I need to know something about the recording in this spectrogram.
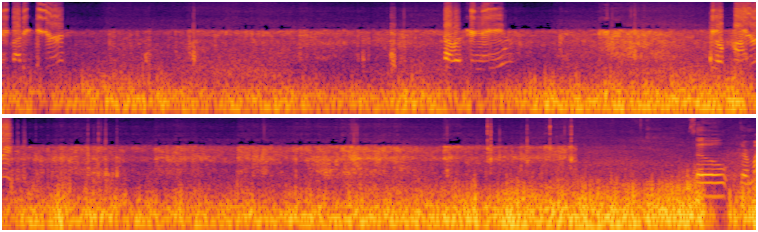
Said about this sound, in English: It's hard for us to hear because of the waves and the wind going on.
